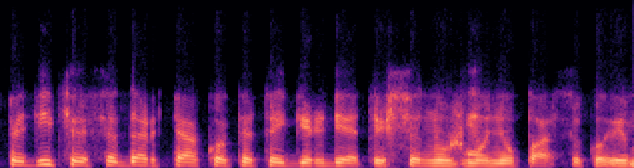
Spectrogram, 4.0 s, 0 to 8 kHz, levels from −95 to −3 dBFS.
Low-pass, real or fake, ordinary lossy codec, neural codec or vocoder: 7.2 kHz; fake; Opus, 32 kbps; codec, 44.1 kHz, 7.8 kbps, DAC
